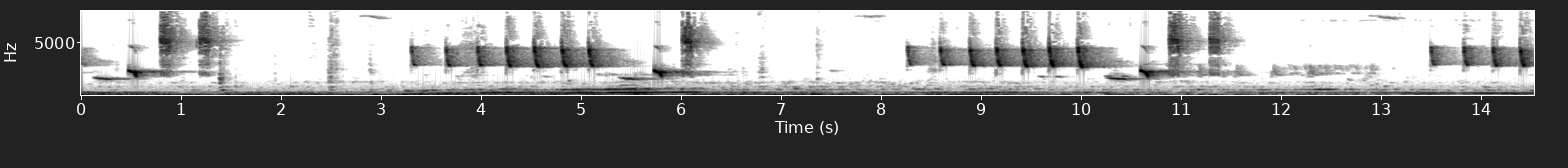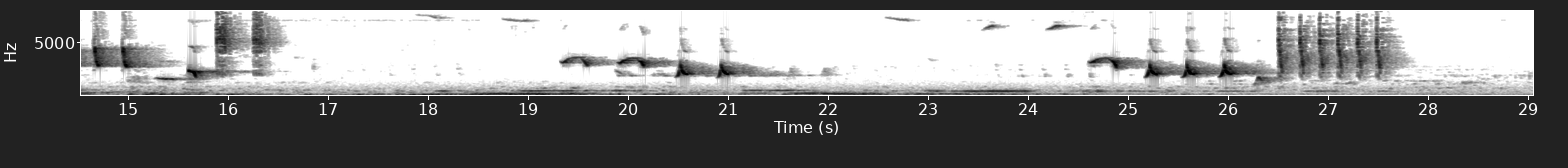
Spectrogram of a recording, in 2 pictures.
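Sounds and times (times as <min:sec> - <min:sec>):
low background rumble: 0:00.0 - 0:13.2
nightingale song: 0:00.0 - 0:16.9, 0:17.8 - 0:29.0.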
